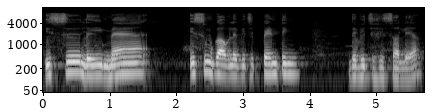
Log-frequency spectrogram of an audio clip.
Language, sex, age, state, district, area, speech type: Punjabi, male, 18-30, Punjab, Muktsar, rural, spontaneous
